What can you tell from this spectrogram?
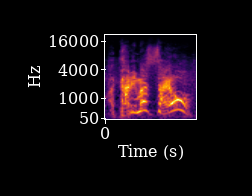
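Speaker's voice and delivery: high, loud grudging give-in; angry resignation. Acted. Detective grudgingly yielding to the captain, angry. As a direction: spit out the surrender.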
